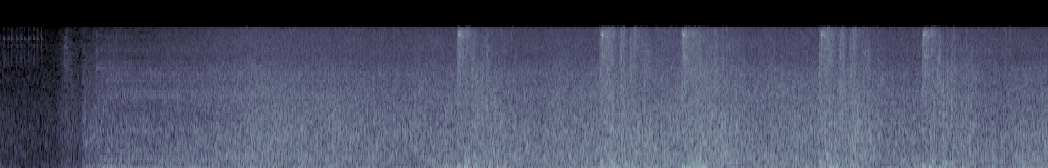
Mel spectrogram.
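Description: Water churns and rushes under a speeding motorboat.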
